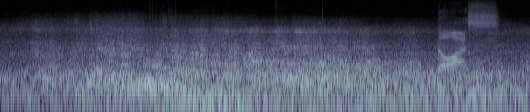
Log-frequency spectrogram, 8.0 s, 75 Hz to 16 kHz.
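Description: A ten-year-old Boeing 737 jet airliner roars past on the runway at Sydney Airport, a loud broad rumble swelling and holding close, with a commentator talking over it and a brief whistle near the end.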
